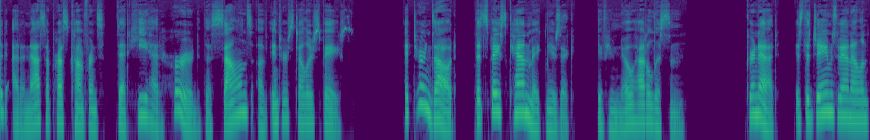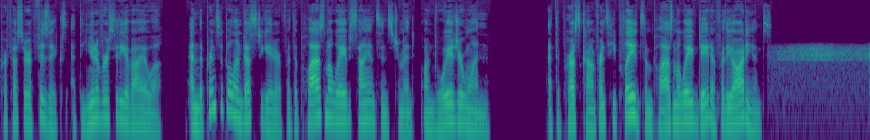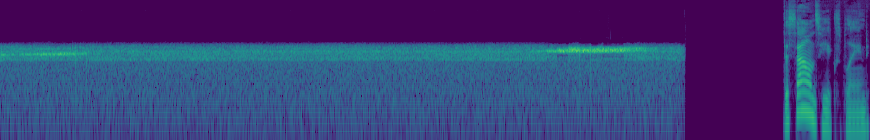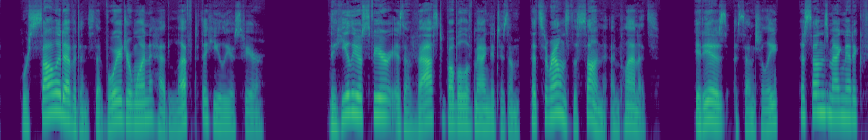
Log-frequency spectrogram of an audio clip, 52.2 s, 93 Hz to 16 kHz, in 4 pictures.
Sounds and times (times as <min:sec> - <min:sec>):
Speech: 0:00.0 - 0:05.3, 0:06.1 - 0:10.3, 0:11.2 - 0:20.4, 0:21.3 - 0:24.6, 0:37.8 - 0:43.2, 0:44.1 - 0:49.0, 0:49.6 - 0:52.1.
